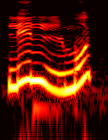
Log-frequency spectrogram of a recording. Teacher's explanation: الساكن لازم اجيب اللي قبله هدلل ميم متحركه بالضم مو للمو تاء من حروف الهمس مشدده بالفتح والحرف المشدد مقداره حركتين الاول ساكن والثاني متحرك للمت قاف متحركه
